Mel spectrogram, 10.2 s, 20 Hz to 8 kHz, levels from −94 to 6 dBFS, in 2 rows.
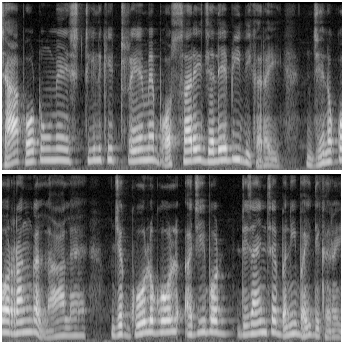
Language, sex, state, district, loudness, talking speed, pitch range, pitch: Hindi, male, Uttarakhand, Tehri Garhwal, -17 LUFS, 155 wpm, 145-200 Hz, 185 Hz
